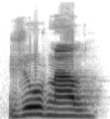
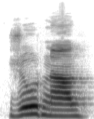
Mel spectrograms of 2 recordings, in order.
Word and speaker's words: journal: L, in journal, journal.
